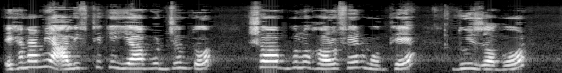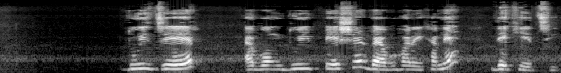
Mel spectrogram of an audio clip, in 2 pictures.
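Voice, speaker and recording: A woman from Bangladesh gives an online lesson to young children. Her voice sits a little high and has a husky edge. She talks gently and deliberately, stretching out each sound in her pronunciation drills. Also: low-quality recording. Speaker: Islamic studies teacher.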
